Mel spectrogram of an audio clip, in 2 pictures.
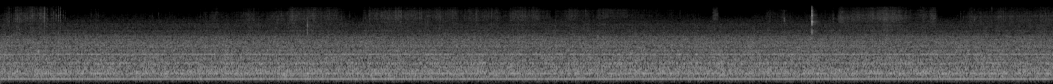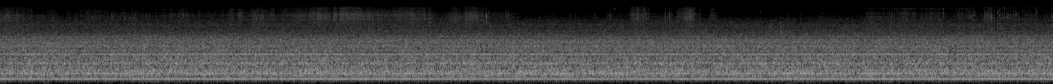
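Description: Small electric fan running steadily, a constant motor hum over an even rush of air, with one faint tick about eight seconds in.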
